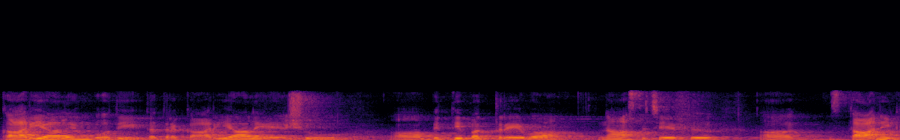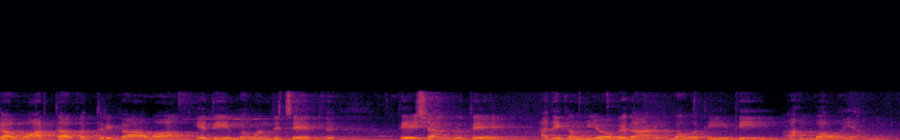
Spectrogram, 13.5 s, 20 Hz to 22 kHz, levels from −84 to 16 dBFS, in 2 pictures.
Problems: background sounds at intervals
